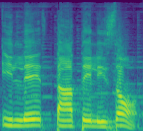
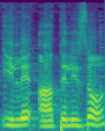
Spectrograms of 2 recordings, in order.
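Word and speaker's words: il est intelligent: যেমন ইলে তাতেলিজ ইলে তাতেলিজ মানে তিনি বুদ্ধিমান। এটা যদি ইলে আতেলিজ সেটাও হয়।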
